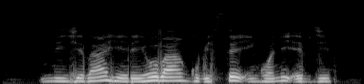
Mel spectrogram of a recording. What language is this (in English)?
Kinyarwanda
